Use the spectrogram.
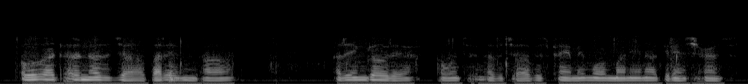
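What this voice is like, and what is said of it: Hoarse, fading voice like a cold. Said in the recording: “You sound like you got a cold. ... I'm losing my voice. ... Probably catching a cold, but my voice is going with it.”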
